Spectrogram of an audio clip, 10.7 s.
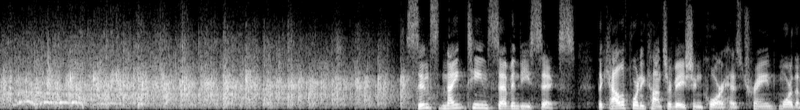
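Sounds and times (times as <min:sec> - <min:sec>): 
audience applause: 0:00.0 - 0:05.7
speech: 0:05.6 - 0:10.6.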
